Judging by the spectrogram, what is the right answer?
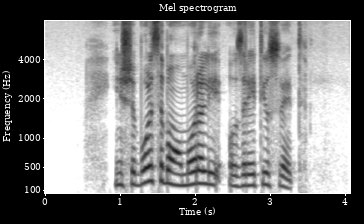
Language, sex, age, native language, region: Slovenian, female, 30-49, Slovenian, Southeast Slovenia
